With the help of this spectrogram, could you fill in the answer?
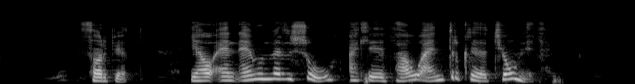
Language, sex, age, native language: Icelandic, female, 50-59, Icelandic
